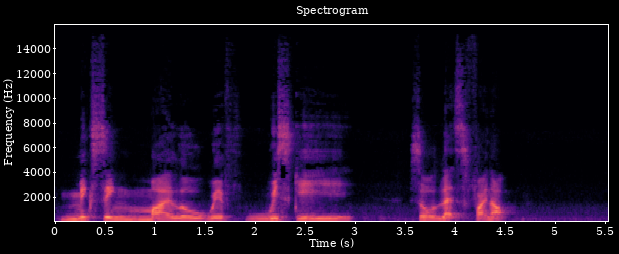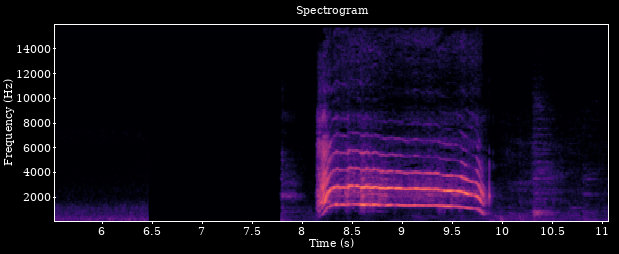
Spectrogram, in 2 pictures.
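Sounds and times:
high-pitched scream: 8.1s - 10.0s.

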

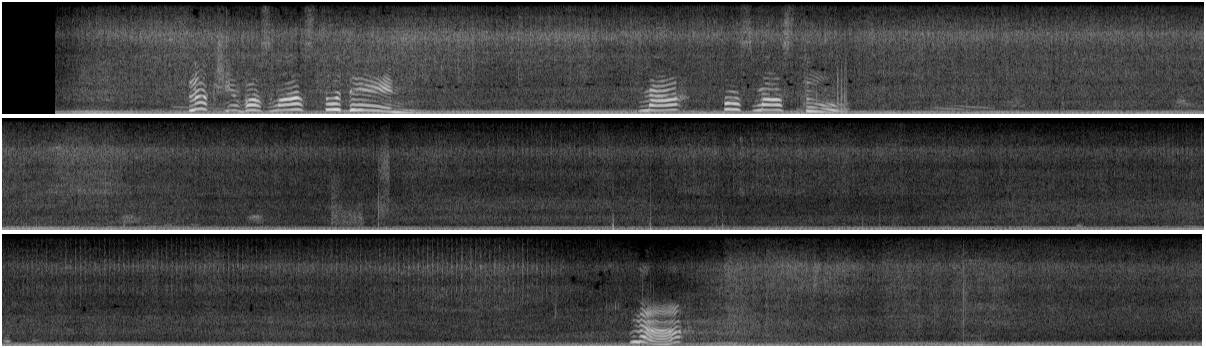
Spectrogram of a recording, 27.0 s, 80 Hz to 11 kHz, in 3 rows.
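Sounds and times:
steady engine drone: 0.4s - 27.0s.

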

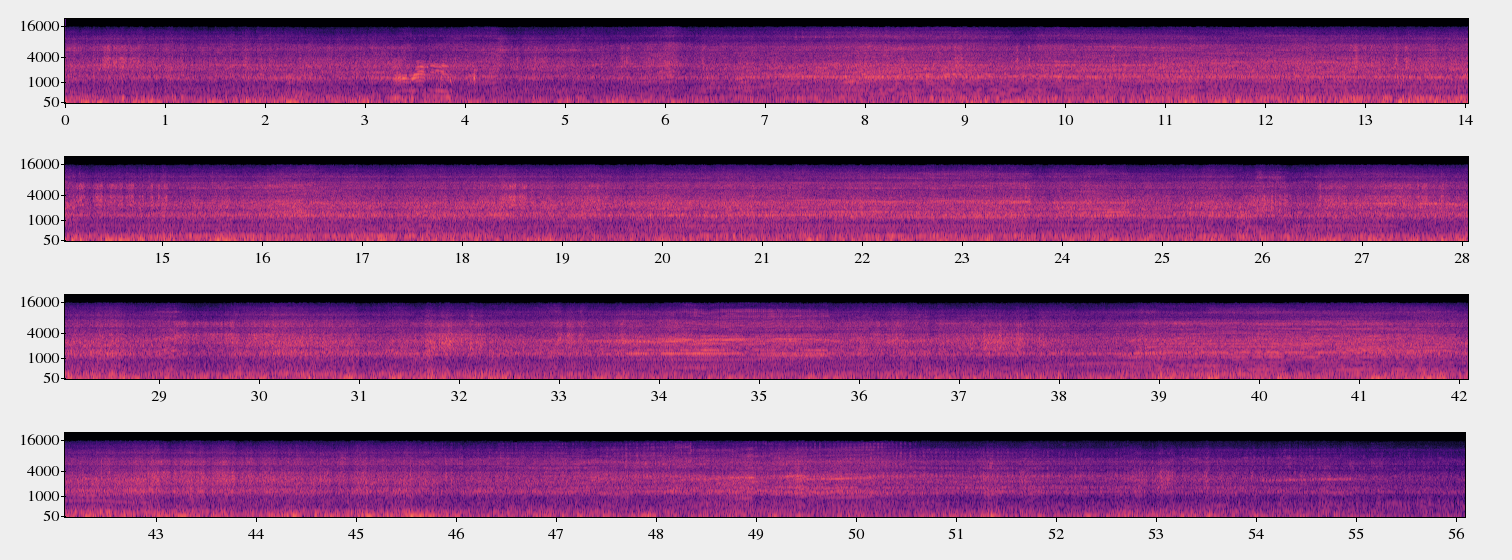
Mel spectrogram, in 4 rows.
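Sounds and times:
moped engines running: 0.0s - 56.0s
wind rushing over microphone: 0.0s - 56.0s.

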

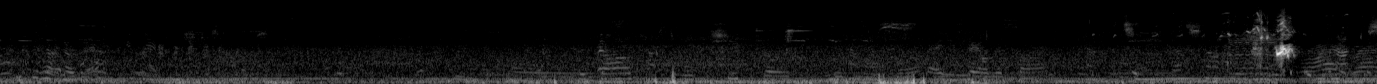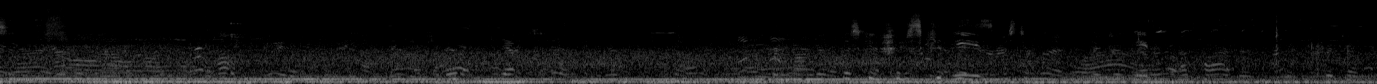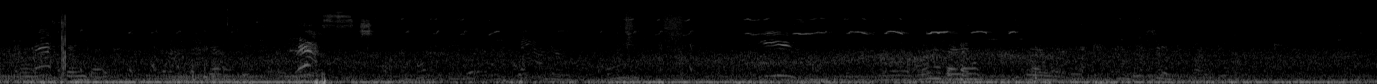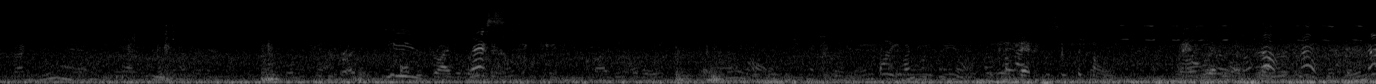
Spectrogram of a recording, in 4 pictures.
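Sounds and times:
indistinct talking: 0.0s - 55.0s
dog whining: 12.2s - 13.1s.

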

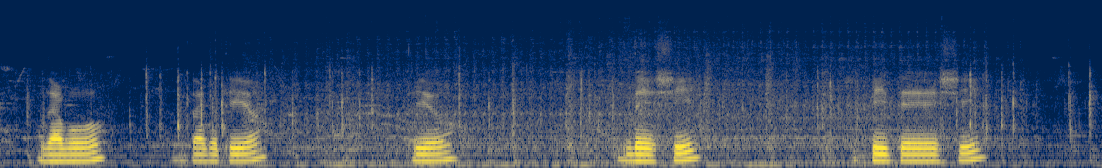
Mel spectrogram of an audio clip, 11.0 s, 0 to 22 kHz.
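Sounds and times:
keyboard keys clicking: 1.2s - 11.0s.

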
